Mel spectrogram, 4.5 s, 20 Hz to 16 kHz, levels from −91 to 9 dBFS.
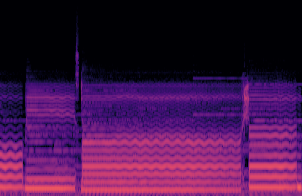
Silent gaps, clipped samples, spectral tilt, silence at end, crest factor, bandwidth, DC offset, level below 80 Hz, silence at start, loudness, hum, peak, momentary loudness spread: none; under 0.1%; -10 dB/octave; 0 s; 10 dB; 6 kHz; under 0.1%; -56 dBFS; 0 s; -31 LUFS; none; -20 dBFS; 4 LU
